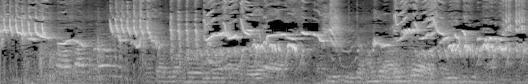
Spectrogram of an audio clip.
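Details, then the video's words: Oriental magpie-robin (kacer), a caged songbird that has just moulted for the first time, singing loud dense bursts of high rattling trills mixed with twisting whistled notes, nearly nonstop. "Tembakan Kacer Super Pedas"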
